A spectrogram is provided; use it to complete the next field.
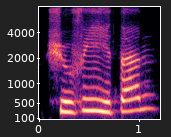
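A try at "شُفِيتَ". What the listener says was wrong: Nah, syufita bukan syufitan ya, syufita.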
